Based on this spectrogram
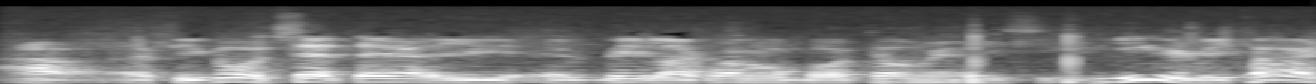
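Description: Against clearly audible background noise, the man's voice sits rather high. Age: 80s+. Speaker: retired power company lineman. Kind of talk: interview answer. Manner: hesitant, many filler words.

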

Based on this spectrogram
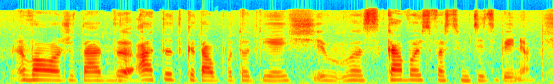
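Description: The sound is dry, with no echo. A woman talks at a fairly high pitch. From Moldova. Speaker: student TV show host. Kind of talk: TV interview. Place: garden.

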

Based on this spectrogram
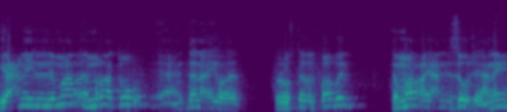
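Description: Speaking at a moderate pace, a man uses an animated tone in a high pitch. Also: ordinary pitch variation. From Egypt. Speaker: Islamic scholar teaching a text; religious teacher. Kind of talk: religious lesson. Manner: animated, rhetorical questions. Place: classroom. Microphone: studio mic.

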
